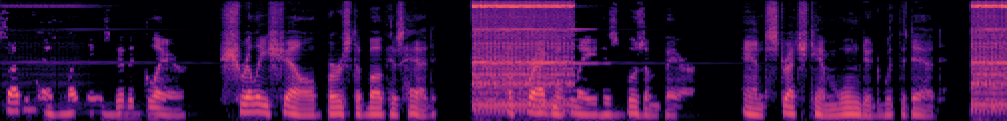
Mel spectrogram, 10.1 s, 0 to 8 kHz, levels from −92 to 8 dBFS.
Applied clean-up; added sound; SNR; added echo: classical method spectral subtraction.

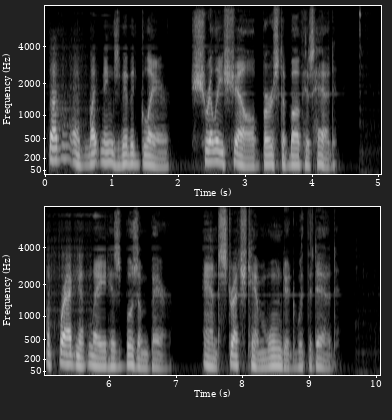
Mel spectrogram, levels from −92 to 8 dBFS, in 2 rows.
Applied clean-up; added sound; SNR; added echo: neural mask model DeepFilterNet 3.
